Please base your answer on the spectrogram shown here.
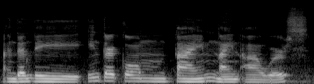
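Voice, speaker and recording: A man with a warm, medium-pitched voice and a Filipino accent speaks at a slow pace. He unboxes and reviews a product in a relaxed vlog manner, explaining along the way and regularly checking in with short tag questions.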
